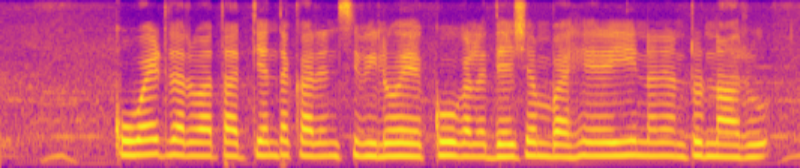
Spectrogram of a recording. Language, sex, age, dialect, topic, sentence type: Telugu, female, 25-30, Central/Coastal, banking, statement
